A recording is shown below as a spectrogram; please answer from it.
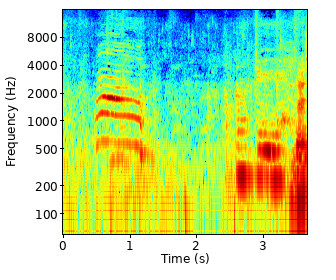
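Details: Indoor pet cat angry about a shower after a typhoon: two loud, long wailing meows, the first flat and falling, the second lower and rising into a sharp cry, with faint room noise.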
